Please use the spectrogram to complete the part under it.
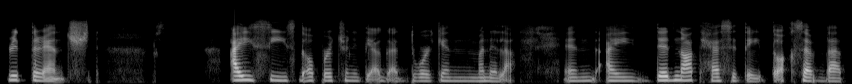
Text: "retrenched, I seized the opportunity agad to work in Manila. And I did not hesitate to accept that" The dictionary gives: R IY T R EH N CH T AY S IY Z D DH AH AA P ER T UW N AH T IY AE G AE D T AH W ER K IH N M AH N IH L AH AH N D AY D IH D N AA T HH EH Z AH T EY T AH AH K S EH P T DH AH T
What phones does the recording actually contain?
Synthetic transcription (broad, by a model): R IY T R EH N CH T AY S IY S D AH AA P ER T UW N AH T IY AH G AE D T AH W ER K IH N M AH N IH L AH AH N D AY D IH D N AA T HH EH S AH T EY T AH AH K S EH P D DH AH T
